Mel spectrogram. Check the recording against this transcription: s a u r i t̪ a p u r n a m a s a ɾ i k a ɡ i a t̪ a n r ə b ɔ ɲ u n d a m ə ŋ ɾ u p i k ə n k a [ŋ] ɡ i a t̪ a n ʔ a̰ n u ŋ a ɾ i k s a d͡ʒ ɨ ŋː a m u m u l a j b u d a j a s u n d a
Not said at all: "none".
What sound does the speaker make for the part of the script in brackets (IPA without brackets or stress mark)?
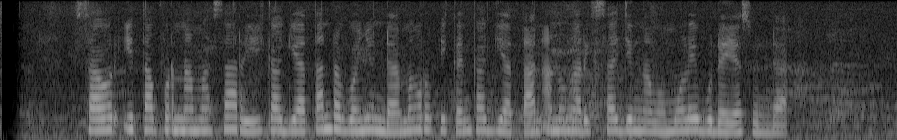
none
